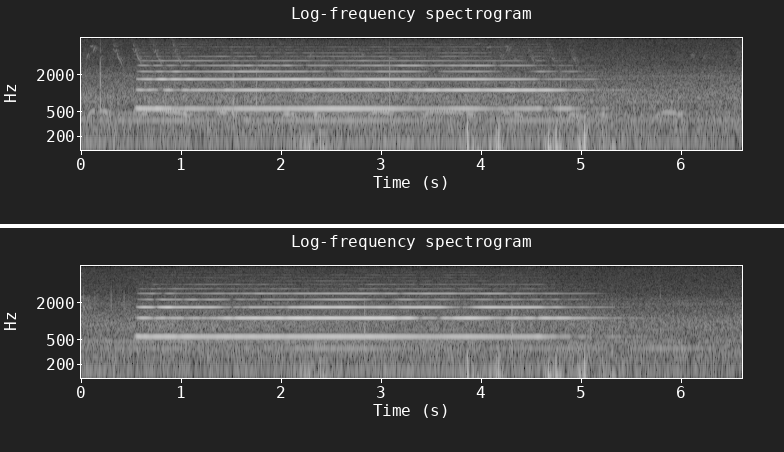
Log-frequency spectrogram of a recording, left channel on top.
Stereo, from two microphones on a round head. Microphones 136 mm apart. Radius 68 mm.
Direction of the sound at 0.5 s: 20° left (ahead or behind).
